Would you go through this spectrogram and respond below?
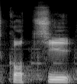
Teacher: Same rules, kochira contracted here as kochi, on its own also as kochi with the accent on the last mora, unlike the rest of the words unaccented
